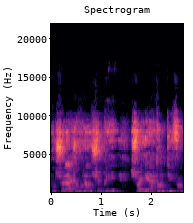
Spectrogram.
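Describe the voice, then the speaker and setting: A man talks at a very slow pace. The room echo is audible, and there is noticeable background noise. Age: 70s. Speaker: preacher. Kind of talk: sermon. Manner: halting.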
